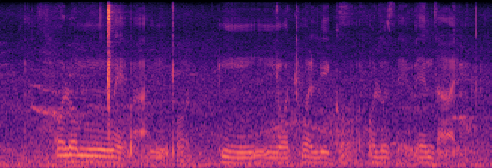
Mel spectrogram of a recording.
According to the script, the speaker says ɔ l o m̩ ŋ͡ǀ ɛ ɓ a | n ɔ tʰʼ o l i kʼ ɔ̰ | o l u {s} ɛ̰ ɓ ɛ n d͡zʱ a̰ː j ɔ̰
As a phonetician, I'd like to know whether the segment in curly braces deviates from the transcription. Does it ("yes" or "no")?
yes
